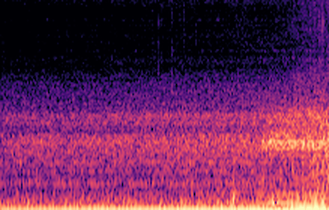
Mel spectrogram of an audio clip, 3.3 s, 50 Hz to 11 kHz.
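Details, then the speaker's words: 2021 Ford F-250 Super Duty with Firestone Air Command standard-duty air compressor, engine idling: steady electric hum with a quick even pulse as it kicks on and reaches the 10 PSI target; normal compressor operation. "So I've heard my compressor kick on, and it's going to find that pressure for us real quick. And you could actually hear it dispersing that pressure."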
